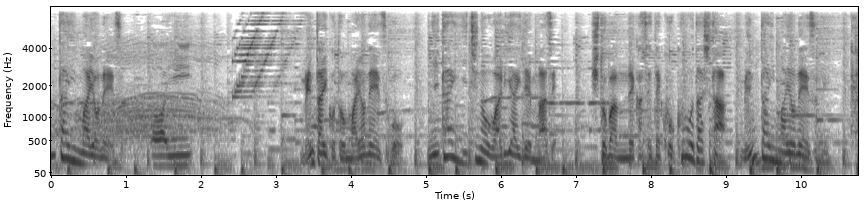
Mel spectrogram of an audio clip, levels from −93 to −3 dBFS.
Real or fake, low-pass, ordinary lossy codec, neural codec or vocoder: real; 7.2 kHz; none; none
